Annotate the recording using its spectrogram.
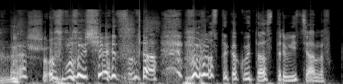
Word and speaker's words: Островитянов: Он на самом деле Островитянов. Но поскольку абсолютно все, кто видит это название, произносят Островитянова, то у нас произошла удивительная, удивительная биполярочка в этом смысле. Потому что академик остается Островитяновым, а вот улица официально в словарях Островитянова.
